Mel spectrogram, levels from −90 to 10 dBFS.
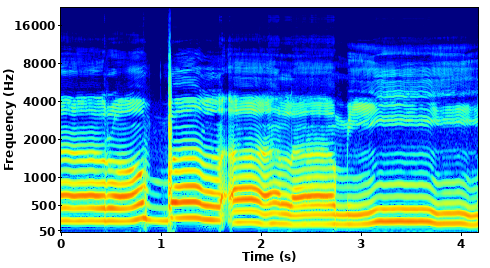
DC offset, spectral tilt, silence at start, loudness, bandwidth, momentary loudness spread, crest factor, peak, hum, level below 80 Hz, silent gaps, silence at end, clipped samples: under 0.1%; -7 dB/octave; 0 s; -14 LUFS; 10.5 kHz; 5 LU; 10 dB; -2 dBFS; none; -64 dBFS; none; 0 s; under 0.1%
